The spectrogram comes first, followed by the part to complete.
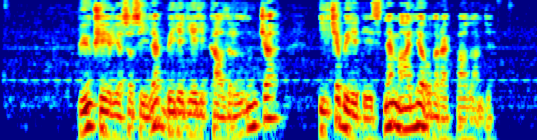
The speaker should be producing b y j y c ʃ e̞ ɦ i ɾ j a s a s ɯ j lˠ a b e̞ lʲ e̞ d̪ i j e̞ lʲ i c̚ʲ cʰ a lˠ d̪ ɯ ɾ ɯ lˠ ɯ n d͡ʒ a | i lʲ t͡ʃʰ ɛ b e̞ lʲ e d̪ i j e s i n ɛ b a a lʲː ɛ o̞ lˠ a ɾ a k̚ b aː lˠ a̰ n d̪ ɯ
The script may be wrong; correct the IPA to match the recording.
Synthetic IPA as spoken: b y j y c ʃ e̞ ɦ i ɾ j a s a s ɯ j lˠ a b e̞ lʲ e̞ d̪ i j e̞ lʲ i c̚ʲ kʰ a lˠ d̪ ɯ ɾ ɯ lˠ ɯ n d͡ʒ a | i lʲ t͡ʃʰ ɛ b e̞ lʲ e d̪ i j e s i n ɛ m a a lʲː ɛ o̞ lˠ a ɾ a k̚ b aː lˠ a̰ n d̪ ɯ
